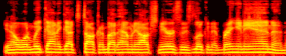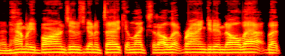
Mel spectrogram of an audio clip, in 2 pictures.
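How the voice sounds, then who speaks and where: A man's voice: mid-range voice, level tone, rapid-fire, few pauses, pushed and bright, clean tone, no echo. A man, speaking as a guest organizer in a casual, folksy, plainspoken way. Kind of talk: casual interview talk.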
